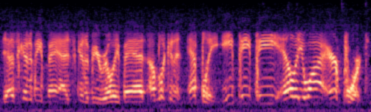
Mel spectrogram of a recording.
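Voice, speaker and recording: A man in his seventies, a ham radio operator chatting on a net in an earnest, halting way. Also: fairly high pitch, lively intonation. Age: 70s. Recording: tinny two-way radio with faint hiss.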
